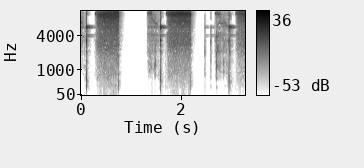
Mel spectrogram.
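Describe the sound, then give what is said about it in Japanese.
An air pump pressed to inflate a balloon gives three strong bursts of rushing hiss separated by short silences, with sharp clicks and knocks from the pump between strokes. “膨らむの早い。 委員長、早くポンプ押しなさい。”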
